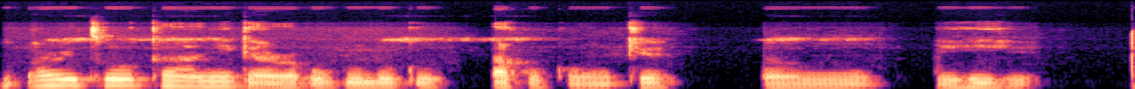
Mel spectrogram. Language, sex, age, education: Igbo, female, 15-29, tertiary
